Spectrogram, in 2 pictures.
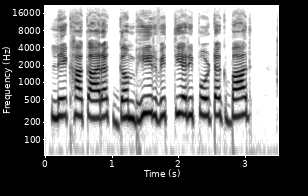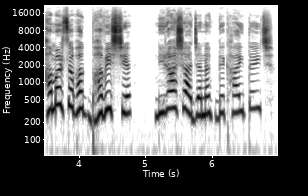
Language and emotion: Maithili, sad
